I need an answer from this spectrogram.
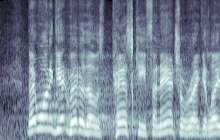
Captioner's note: none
